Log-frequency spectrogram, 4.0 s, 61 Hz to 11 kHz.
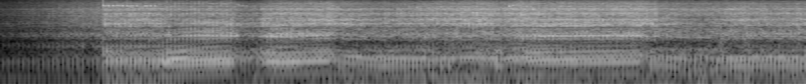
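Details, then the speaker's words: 2008 Yamaha YZ450F after oil, coolant, chain, exhaust clamp, carburetor and accelerator pump work and correcting badly off valve clearances: crisp revs climb and drop cleanly with no popping; engine pulls freely and sounds healthy. "No more popping at all. Oh yeah, it's running good. It revs up so much better than before."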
